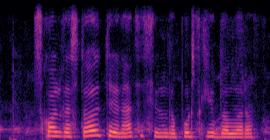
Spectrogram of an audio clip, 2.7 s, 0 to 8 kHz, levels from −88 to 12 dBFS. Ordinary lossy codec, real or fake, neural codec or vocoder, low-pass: Opus, 16 kbps; fake; autoencoder, 48 kHz, 128 numbers a frame, DAC-VAE, trained on Japanese speech; 7.2 kHz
